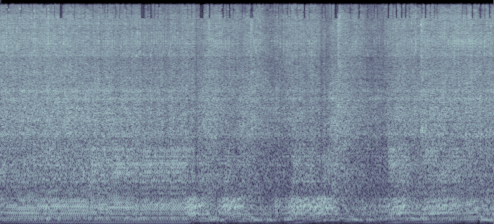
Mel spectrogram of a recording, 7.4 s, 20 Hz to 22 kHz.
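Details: 2004 Suzuki LTZ400 quad, sat 10 years, running with fuel tank disconnected to avoid flooding: single cylinder revs up and drops back cleanly in slow swells with even firing; previously flooding, suspected low compression.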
